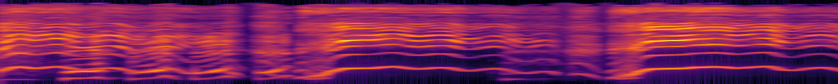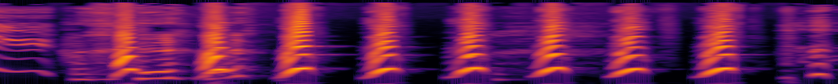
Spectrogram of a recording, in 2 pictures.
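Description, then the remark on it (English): A person vocally imitates a dog's anxious whining and yelping as it hangs at the edge of a dock while its people swim in a lake, starting with drawn-out wavering whines and then breaking into a quick series of about eight sharp, rhythmic yips, loud. “anyways and then they start swimming up the lake and the dog follows along the shoreline making these noises like all the way”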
